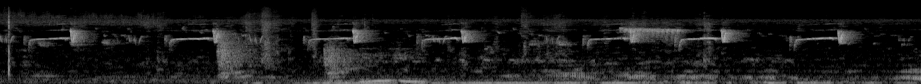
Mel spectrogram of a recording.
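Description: A bird repeating a short, high call that rises in pitch, about once a second, with a brief rush of noise about two seconds in.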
